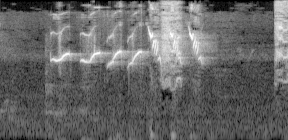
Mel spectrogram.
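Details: Female Lined Seedeater (coleiro tui-tui) call, used to stimulate and train males to sing: a quick run of high, thin chirps, about five in a second and a half, then a harsher buzzy burst and one final note.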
